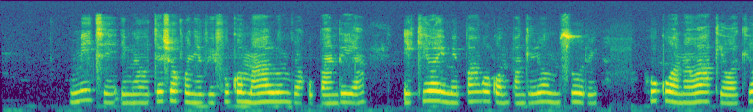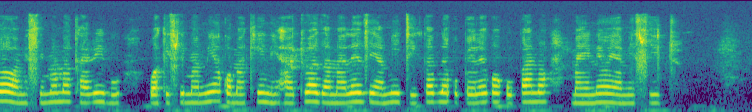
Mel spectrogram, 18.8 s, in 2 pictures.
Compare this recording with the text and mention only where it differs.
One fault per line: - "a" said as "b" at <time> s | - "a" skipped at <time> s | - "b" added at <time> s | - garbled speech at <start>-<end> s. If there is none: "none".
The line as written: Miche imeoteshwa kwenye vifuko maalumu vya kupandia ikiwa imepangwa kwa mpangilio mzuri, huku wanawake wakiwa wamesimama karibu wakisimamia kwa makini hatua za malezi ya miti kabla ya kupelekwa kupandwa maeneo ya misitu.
none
